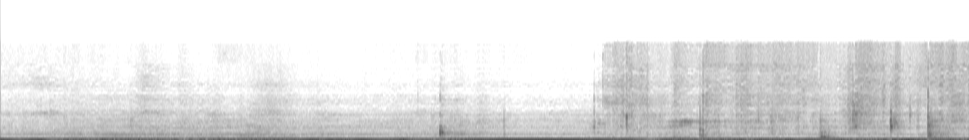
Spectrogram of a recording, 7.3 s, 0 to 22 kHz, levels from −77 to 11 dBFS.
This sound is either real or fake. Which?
fake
